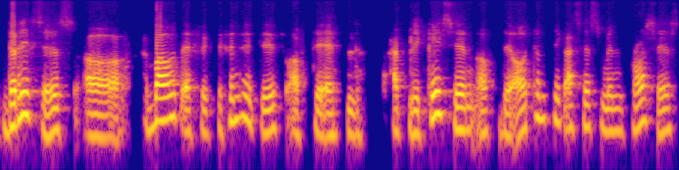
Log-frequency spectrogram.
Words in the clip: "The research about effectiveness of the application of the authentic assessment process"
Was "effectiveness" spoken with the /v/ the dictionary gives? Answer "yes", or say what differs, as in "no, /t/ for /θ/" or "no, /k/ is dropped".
no, /f/ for /v/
